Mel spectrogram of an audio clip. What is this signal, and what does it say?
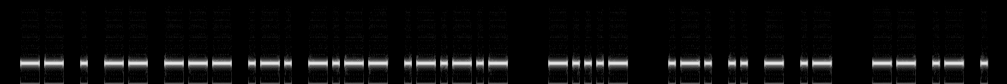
Morse code, heard as a keyed tone, about 20 wpm, 1000 Hz. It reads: MEMORY. <BT> RITA MAE
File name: qotdfiles / 20wpm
